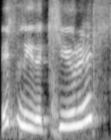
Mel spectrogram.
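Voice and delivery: high-pitched voice with heavy lisp on every s. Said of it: "[name]'s impression of [name] has, like, a severe lisp".

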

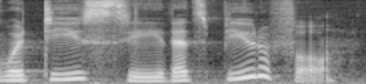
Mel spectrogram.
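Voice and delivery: very gentle, calm, patient, tender voice. Recounting a grumpy rainy day, quoting what she asked: retelling a gentle question. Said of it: "very gently again".

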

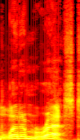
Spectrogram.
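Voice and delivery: ordinary delivery

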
